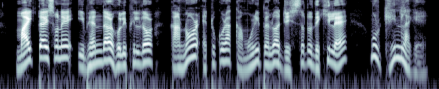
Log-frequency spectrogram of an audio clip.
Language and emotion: Assamese, disgusted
